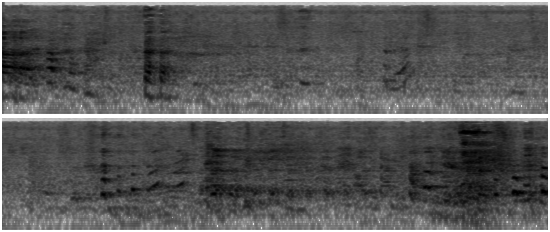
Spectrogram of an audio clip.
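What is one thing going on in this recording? An elderly man speaks animatedly into a microphone.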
